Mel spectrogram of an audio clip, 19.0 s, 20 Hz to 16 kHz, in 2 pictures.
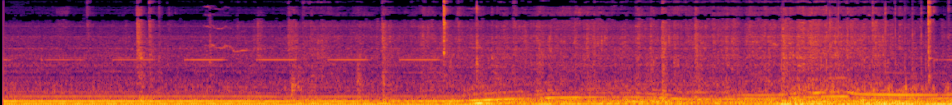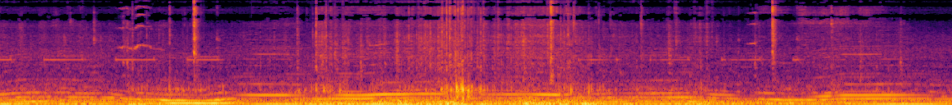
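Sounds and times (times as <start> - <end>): car crusher engine and hydraulics: 0.2 - 19.0
car cracking under crusher: 12.7 - 15.7.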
